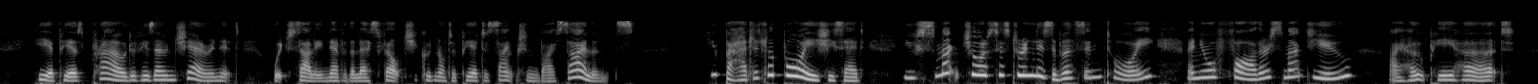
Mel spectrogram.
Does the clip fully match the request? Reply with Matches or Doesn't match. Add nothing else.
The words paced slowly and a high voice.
Doesn't match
